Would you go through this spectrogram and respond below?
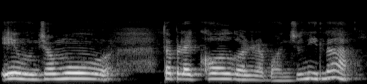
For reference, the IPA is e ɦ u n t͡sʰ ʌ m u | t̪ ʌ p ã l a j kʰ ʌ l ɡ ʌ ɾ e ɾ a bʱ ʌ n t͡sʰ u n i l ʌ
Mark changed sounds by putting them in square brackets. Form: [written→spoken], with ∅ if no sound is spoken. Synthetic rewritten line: e ɦ u n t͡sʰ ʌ m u | t̪ ʌ p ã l a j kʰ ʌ l ɡ ʌ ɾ e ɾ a bʱ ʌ n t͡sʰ u n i l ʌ

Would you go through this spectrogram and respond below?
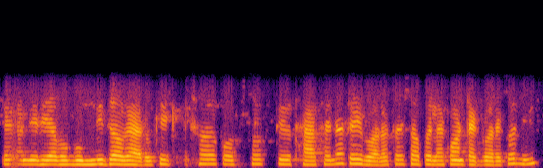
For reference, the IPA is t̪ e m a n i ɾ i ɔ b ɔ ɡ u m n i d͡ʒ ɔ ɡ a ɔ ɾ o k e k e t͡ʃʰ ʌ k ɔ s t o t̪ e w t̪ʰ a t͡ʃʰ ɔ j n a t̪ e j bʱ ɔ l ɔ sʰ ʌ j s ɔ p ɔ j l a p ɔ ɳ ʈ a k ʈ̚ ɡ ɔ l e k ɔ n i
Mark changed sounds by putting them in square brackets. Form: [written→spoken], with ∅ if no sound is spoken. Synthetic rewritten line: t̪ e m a n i ɾ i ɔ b ɔ ɡ u m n i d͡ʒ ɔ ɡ a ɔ ɾ [o→u] k e k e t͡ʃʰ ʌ k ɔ s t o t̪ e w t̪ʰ a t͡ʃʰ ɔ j n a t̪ e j bʱ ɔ [l→ɾ] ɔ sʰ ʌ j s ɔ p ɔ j l a [p→k] ɔ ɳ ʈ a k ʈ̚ ɡ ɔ [l→ɾ] e k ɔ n i

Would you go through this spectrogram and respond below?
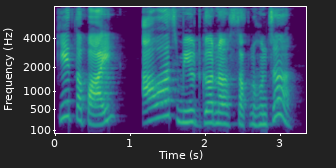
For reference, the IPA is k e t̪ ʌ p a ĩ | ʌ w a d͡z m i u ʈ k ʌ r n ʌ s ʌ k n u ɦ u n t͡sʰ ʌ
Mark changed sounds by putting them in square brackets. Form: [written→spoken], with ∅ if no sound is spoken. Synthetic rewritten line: k e t̪ ʌ p a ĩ | [ʌ→a] w a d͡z m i u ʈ [k→ɡ] ʌ r n ʌ s ʌ k n u ɦ u n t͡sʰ ʌ

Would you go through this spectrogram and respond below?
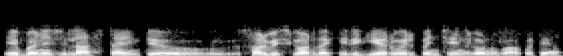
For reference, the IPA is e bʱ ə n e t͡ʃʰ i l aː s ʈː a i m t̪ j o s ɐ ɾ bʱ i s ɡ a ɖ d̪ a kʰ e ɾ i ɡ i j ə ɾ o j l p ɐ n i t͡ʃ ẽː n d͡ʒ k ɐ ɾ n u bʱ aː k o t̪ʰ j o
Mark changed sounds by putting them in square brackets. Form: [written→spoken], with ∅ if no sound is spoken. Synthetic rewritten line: e bʱ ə n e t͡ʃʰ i l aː s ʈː a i m t̪ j o s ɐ ɾ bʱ i s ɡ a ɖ d̪ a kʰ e ɾ i ɡ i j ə ɾ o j l p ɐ n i t͡ʃ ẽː n d͡ʒ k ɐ ɾ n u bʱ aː k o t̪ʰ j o

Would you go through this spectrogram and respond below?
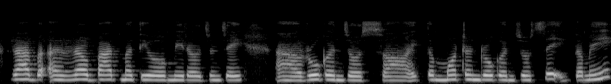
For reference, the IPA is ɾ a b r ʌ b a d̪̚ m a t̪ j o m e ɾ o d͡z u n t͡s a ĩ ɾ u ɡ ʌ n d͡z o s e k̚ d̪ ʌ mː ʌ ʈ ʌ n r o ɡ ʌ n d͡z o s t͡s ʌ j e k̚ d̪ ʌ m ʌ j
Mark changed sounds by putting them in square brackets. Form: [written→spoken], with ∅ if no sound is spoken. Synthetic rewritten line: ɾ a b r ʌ b a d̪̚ m a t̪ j o m e ɾ o d͡z u n t͡s a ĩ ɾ [u→o] ɡ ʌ n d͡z o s e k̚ d̪ ʌ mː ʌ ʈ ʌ n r o ɡ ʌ n d͡z o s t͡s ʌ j e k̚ d̪ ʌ m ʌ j

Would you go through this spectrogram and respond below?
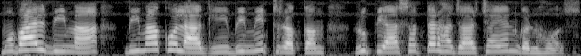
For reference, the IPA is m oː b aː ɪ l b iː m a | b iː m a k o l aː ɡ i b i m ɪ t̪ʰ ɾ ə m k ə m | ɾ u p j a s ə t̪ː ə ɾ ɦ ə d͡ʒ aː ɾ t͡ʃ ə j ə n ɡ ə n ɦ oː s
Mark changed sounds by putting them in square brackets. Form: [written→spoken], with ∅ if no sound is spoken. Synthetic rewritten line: m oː b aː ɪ l b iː m a | b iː m a k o l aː ɡ i b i m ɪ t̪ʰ ɾ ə [m→∅] k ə m | ɾ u p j a s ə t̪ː ə ɾ ɦ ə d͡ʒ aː ɾ t͡ʃ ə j ə n ɡ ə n ɦ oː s

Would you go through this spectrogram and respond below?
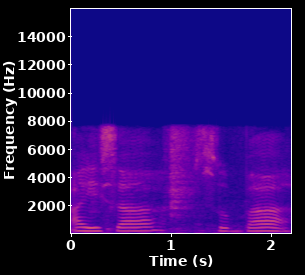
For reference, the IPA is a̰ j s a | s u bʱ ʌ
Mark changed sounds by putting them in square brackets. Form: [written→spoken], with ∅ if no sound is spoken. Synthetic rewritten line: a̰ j s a | s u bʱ [ʌ→a]

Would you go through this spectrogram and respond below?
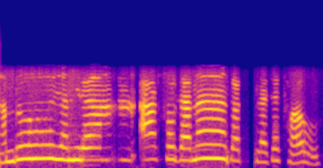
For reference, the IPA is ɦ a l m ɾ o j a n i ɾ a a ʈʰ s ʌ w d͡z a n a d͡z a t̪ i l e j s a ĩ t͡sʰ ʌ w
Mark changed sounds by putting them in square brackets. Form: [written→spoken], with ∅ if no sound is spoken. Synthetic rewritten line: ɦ a [l→∅] m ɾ o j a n i ɾ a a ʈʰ s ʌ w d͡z a n a d͡z [a→ʌ] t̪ i l [e→a] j [s→t͡s] a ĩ t͡sʰ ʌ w

